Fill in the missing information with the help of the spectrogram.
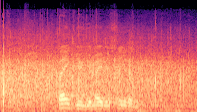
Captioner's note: applauding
